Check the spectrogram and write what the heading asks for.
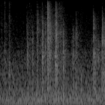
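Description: Faint crinkling and clicking of a plastic snack pouch as nuts are picked out of it, a quick run of crackles about half a second in and a few more near the end.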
